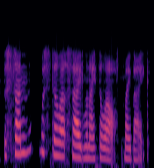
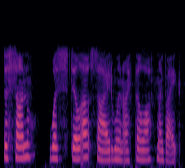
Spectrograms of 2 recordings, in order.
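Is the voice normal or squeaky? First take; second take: squeaky; normal. First: The voice is high and squeaky. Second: The voice is in a normal register.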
